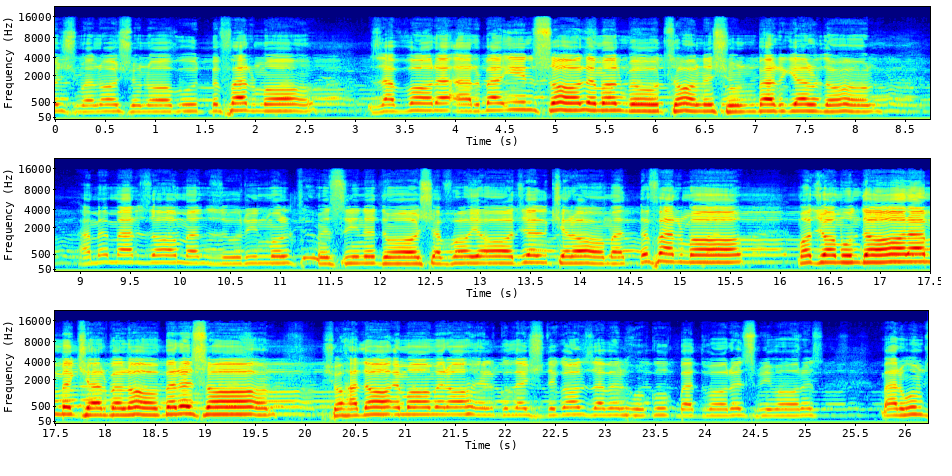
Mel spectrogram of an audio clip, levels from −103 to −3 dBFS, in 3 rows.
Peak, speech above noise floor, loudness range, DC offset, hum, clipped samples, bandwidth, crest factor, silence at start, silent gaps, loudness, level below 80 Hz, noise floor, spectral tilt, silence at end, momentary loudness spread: -2 dBFS; 29 dB; 12 LU; 0.3%; none; under 0.1%; 16 kHz; 18 dB; 0 s; none; -19 LUFS; -74 dBFS; -49 dBFS; -3.5 dB/octave; 0 s; 15 LU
